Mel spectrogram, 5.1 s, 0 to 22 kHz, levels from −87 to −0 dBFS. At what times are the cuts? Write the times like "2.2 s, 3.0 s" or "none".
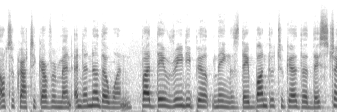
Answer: none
